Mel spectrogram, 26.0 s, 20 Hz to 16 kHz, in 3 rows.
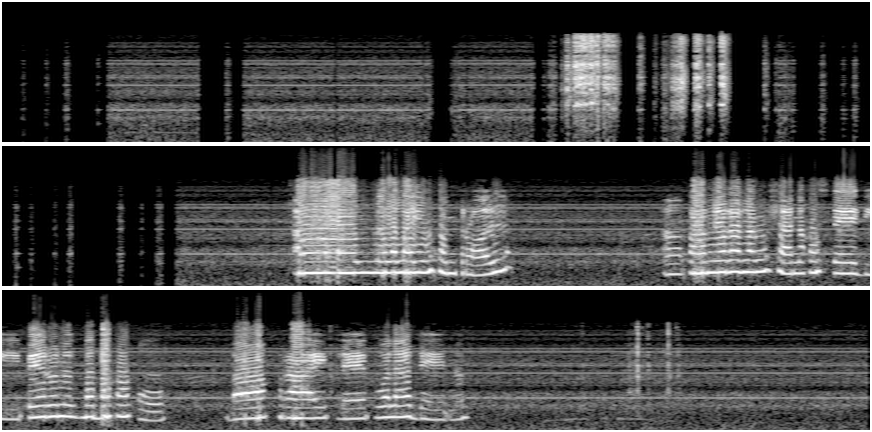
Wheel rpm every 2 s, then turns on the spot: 0, 0, 20, 10, 0, 0, 0, 0, 0, 0, 0, 0, 0.
none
